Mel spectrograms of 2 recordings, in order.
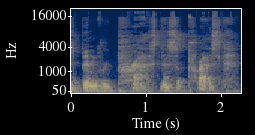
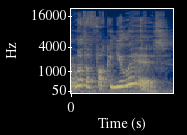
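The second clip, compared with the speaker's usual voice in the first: God's retort; 13 semitones higher, 4 dB louder than usual. Retold or imitated. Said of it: "It's like".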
